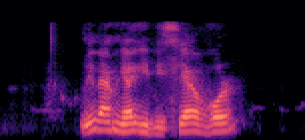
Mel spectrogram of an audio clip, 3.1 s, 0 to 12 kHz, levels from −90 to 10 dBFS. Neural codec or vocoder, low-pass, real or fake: codec, 16 kHz, 1 kbps, FreqCodec, larger model; 7.2 kHz; fake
